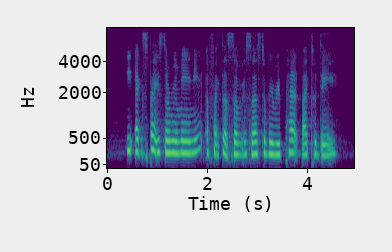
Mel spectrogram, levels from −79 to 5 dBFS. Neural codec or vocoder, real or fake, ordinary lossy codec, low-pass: codec, 16 kHz, 1.1 kbps, Voila-Tokenizer; fake; none; 7.2 kHz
